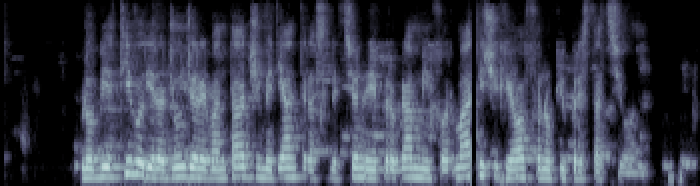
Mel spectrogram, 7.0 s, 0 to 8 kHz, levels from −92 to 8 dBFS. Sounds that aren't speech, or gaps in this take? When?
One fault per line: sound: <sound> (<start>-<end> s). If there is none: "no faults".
sound: dropout (4.7-4.8 s)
